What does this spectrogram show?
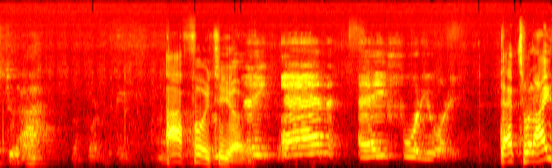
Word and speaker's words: a fortiori: A fortiori. A A fortiori. It's a fortiori, yeah, that I heard, okay. Okay. But it's two before, okay. A fortiori.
